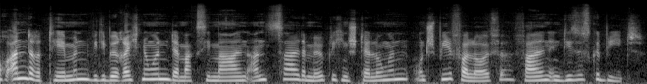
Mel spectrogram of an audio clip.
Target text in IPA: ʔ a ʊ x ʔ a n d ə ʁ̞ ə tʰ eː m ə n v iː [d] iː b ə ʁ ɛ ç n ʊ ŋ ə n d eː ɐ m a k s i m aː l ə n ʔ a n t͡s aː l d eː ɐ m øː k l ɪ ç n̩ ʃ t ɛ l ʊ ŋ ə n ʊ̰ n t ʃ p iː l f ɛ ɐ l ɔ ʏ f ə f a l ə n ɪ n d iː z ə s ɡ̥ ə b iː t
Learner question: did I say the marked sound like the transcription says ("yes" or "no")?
yes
